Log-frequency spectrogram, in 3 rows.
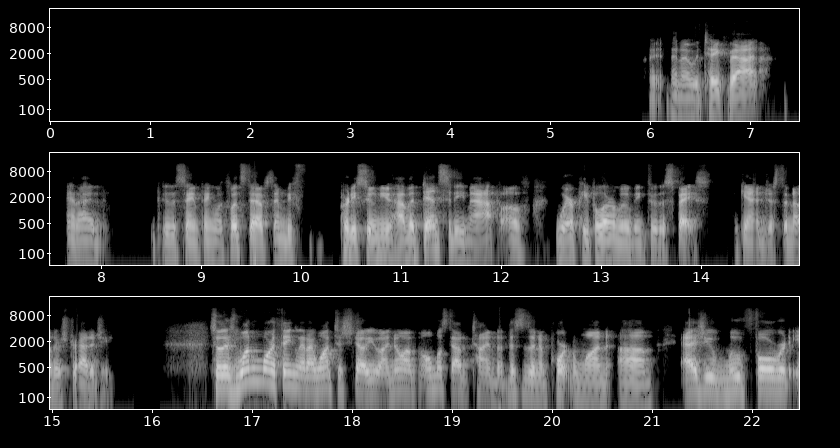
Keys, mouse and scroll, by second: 0.1 click, 1.2 F15, 1.2 click, 2.5 click, 4.0 click, 5.4 click, 6.6 click, 8.5 click.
